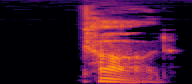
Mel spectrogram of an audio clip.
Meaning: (noun) 1. A playing card 2. Any game using playing cards; a card game 3. A resource or argument, used to achieve a purpose. (See play the something card.)
- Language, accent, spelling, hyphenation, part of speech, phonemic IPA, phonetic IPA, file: English, Australia, card, card, noun / verb, /kaːd/, [kʰäːd], En-au-card.ogg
